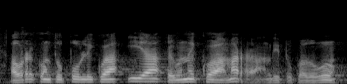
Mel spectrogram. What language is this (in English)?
Basque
